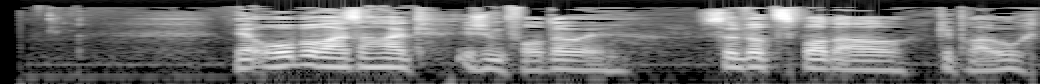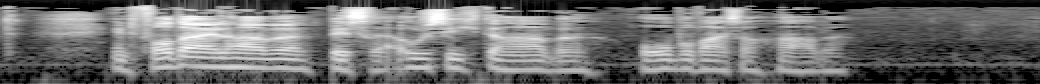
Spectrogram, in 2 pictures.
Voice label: oberwasser, schwaebisch

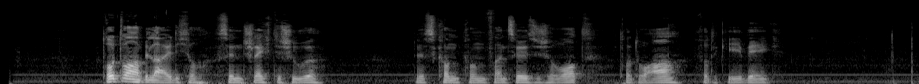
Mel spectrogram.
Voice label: trottwarbeleidiger, schwaebisch

